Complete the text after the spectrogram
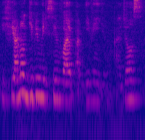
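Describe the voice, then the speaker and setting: A woman's voice: mid-range voice, fairly even intonation, fast talker, darkish tone, roomy sound, slight background noise. Playful Nigerian woman chatting. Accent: Nigerian English. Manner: playful, teasing, laughs often. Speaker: YouTuber host. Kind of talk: casual chat.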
